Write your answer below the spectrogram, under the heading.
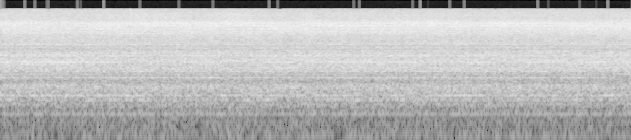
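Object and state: Nothing is struck.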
